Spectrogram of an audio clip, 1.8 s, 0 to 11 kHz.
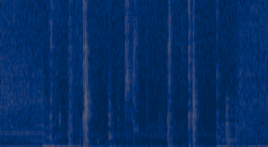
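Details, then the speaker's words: BMW E90 rear window after regulator work, the window seemingly freeing itself; smooth even motor whir with soft clunks at the stops, the passenger-side rear window moving up and down cleanly, motor tone slightly strained going up. "i'll tell you what the the window on the passenger side that's when i'm moving up and down right now that one's moving up and down faster and smoother than the one on the driver's side or maybe it's just in my head"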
